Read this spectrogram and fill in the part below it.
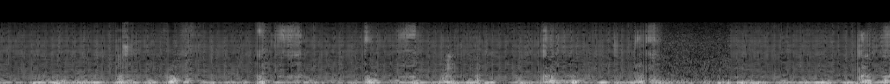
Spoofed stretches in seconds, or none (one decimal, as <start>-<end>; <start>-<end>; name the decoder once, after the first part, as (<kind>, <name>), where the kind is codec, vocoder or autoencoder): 0.0-6.6 (vocoder, BigVGAN v2); 7.3-8.9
